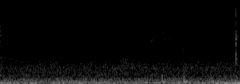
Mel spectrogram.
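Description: Quiet, steady low rumble of a car cabin, with a faint tick or two of handling noise.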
